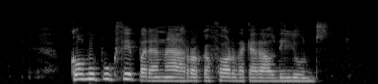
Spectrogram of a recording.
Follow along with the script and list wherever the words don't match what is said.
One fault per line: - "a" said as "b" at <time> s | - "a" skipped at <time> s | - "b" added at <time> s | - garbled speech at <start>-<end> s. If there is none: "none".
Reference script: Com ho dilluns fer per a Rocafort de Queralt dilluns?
- "dilluns" said as "puc" at 1.0 s
- "anar" added at 1.6 s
